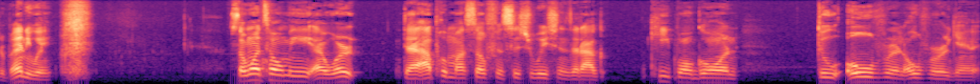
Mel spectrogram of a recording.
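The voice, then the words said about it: Sick, coughing voice. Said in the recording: “sorry for my voice. I'm still coughing. I'm still, like, kind of sick”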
